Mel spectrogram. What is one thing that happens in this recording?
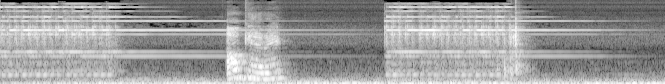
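A telephone rings indoors in short bursts.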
